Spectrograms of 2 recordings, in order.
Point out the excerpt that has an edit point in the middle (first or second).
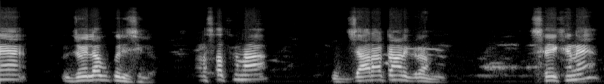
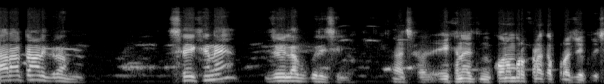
first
